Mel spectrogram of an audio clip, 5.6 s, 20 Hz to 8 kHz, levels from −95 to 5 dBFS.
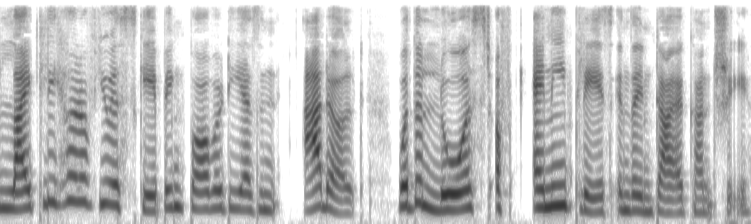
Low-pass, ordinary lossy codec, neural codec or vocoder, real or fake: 7.2 kHz; MP3, 64 kbps; none; real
